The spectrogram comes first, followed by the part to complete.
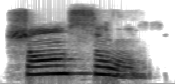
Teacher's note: be careful with the nasal, the A nasal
